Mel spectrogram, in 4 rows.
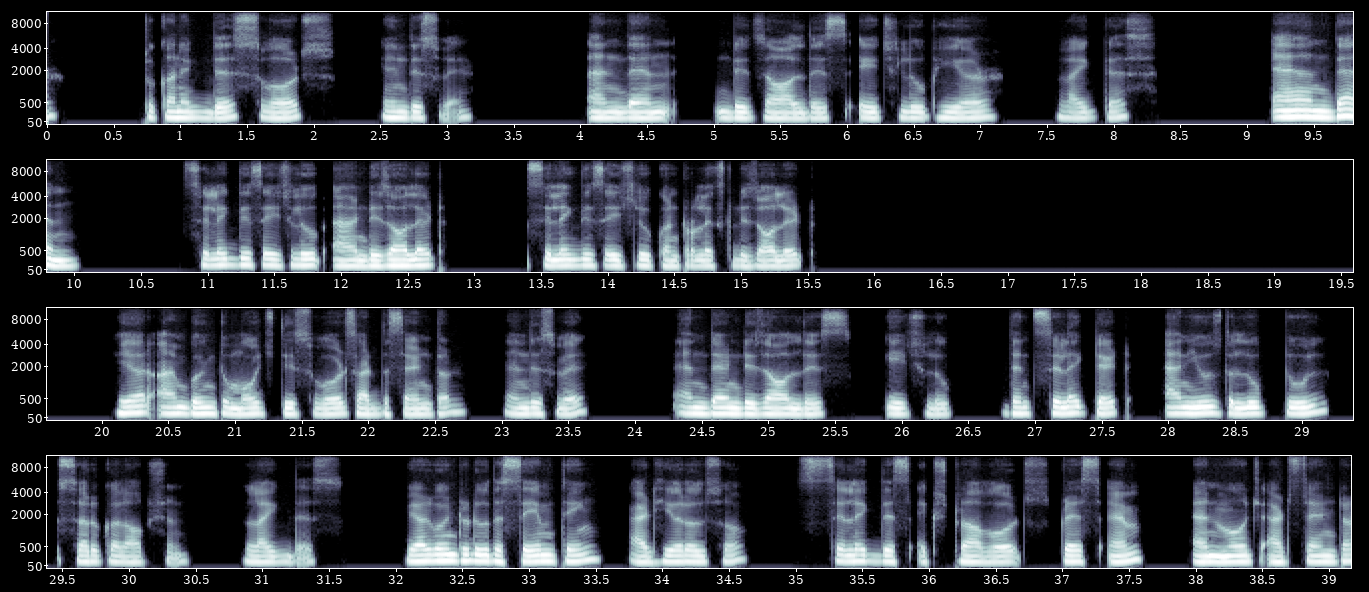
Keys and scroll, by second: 1.0 space, 2.5 space, 3.8 c, 4.2 2, 6.2 ctrl+shift+x, 7.0 Tab, 7.8 Tab, 8.2 2, 10.1 3, 10.2 2, 12.0 ctrl+shift+x, 12.7 3, 13.1 1, 13.4 2, 14.3 ctrl+shift+x, 16.7 ctrl+x, 17.6 ctrl+shift+x, 18.1 c, 19.7 c, 20.2 1, 22.3 m, 24.3 2, 26.3 ctrl+x, 26.7 3, 34.0 1, 37.9 m.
